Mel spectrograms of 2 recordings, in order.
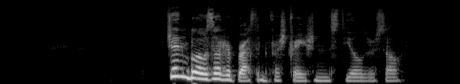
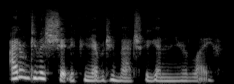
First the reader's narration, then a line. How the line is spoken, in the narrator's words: she says firmly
